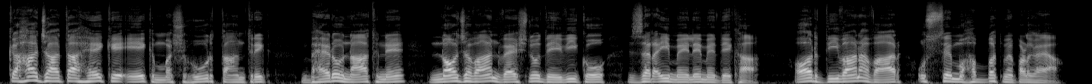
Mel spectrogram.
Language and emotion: Urdu, neutral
